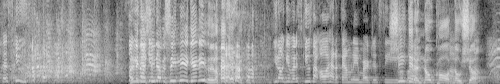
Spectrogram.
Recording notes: New York City Live Podcast.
